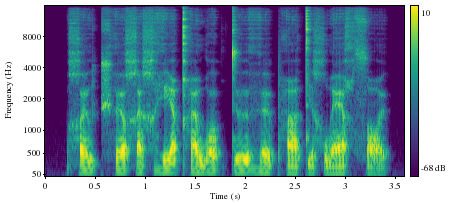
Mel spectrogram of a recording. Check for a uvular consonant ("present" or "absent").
present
